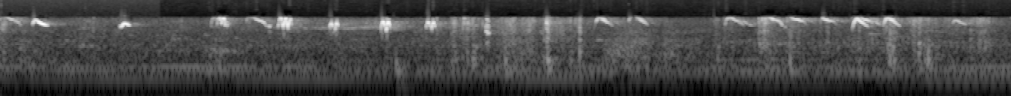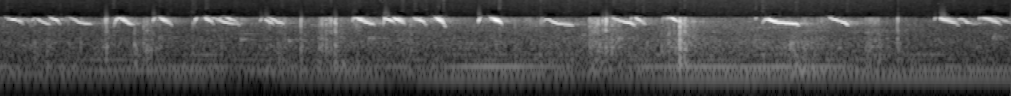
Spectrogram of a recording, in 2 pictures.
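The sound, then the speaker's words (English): Many high, rapid peeps from four-week-old chicks, overlapping in a busy, continuous chatter with bursts that grow denser toward the end, over a steady low hum. “That was the sound of our four-week-old chicks.”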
